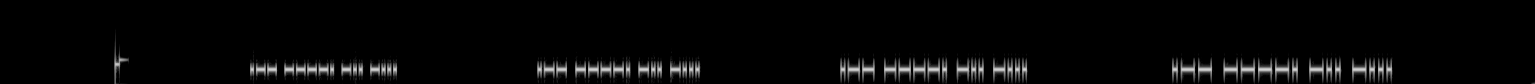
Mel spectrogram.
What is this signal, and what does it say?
Morse code, heard as a keyed tone, about 36 wpm, 700 Hz. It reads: W9DB W9DB W9DB W9DB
